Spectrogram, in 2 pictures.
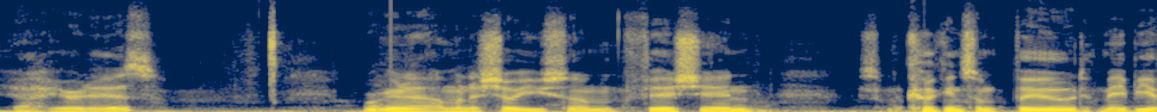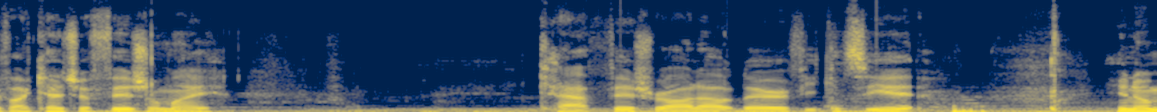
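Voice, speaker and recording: A man's voice: medium pitch, slight background noise. Young male vlogger, upbeat and slangy, shot on a phone outdoors by a lake. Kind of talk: casual vlog to camera.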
